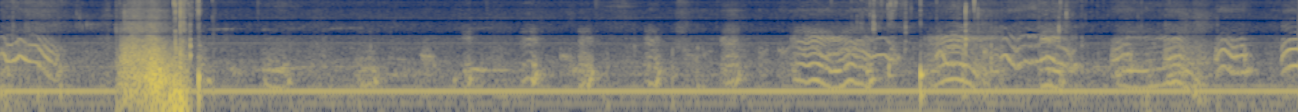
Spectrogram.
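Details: Tickled on his favourite spot, a five-day-old male puppy lets out a loud rustling bump, then a run of quick, wobbling whimpers and squeaks in the last few seconds, with a constant low hum beneath.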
